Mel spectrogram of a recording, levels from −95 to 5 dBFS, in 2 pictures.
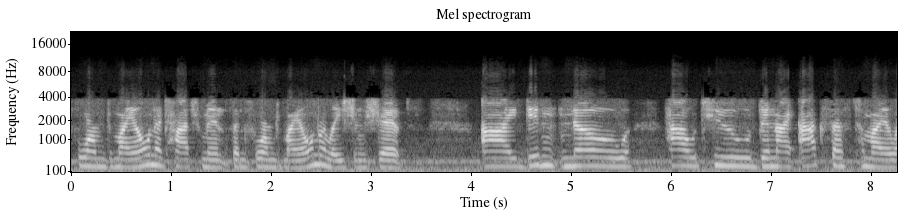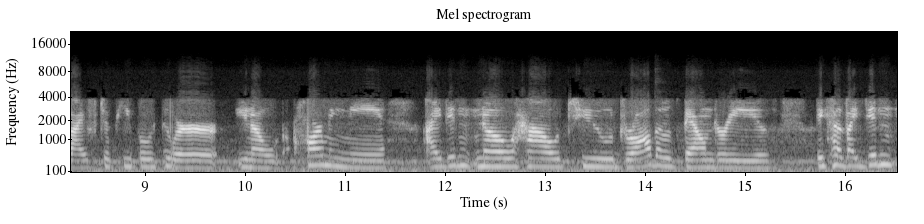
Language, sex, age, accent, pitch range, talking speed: English, female, 20-39, American, 175-205 Hz, 140 wpm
